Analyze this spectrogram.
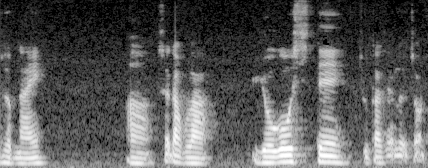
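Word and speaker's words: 汚して: Sẽ đọc là yogoshite.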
